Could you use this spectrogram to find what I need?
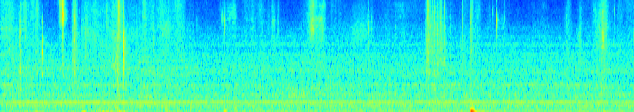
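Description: Fabric rustles as a jersey is handled and unfolded.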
